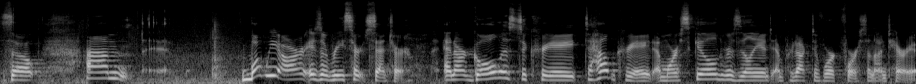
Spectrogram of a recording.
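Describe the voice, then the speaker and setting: A woman talks at a moderate pace with a Canadian accent and lively intonation. Background noise is noticeable. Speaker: keynote speaker, workforce research centre representative. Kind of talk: conference presentation.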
